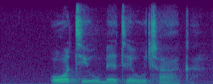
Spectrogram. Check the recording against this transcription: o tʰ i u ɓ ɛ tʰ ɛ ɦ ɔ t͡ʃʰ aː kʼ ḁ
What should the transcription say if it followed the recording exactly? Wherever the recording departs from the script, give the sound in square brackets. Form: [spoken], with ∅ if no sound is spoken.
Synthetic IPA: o tʰ i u ɓ ɛ tʰ ɛ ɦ [u] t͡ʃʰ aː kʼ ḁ

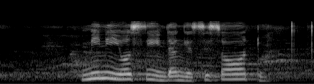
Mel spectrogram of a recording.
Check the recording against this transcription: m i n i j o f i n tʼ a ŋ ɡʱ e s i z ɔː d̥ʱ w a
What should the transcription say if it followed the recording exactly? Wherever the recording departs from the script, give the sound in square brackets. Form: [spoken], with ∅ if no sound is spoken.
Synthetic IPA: m i n i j o [s] i n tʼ a ŋ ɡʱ e s i [s] ɔː d̥ʱ w a

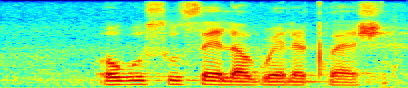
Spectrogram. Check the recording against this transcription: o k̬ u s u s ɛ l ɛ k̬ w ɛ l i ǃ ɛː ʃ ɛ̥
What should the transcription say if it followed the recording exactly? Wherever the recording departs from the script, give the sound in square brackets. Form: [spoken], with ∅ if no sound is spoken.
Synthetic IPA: o k̬ u s u s ɛ l [a] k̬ w ɛ l [ɛ] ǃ ɛː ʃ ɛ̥

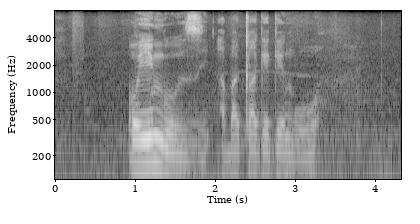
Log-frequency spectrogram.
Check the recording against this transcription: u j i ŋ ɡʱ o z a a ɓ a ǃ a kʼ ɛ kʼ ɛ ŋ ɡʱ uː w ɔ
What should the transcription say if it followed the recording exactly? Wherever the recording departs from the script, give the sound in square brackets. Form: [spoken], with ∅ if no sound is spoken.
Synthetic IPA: [o] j i ŋ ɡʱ o z [i] a ɓ a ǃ a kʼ ɛ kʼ ɛ ŋ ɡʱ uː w ɔ

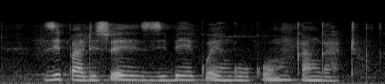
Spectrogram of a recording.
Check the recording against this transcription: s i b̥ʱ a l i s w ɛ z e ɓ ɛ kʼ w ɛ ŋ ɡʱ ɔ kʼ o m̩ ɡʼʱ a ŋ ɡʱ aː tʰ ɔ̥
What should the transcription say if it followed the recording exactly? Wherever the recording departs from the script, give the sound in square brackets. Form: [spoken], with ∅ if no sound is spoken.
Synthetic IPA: [z] i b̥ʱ a l i s w ɛ z [i] ɓ ɛ kʼ w ɛ ŋ ɡʱ ɔ kʼ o m̩ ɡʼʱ a ŋ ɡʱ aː tʰ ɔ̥

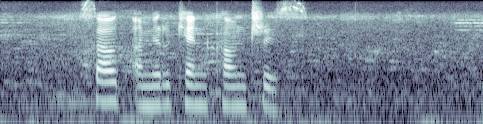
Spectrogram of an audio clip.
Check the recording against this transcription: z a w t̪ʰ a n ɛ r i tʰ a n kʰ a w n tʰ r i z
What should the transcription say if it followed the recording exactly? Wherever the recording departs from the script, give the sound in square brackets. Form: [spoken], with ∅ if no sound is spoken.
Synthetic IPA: [s] a w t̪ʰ a [m] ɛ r i [kʰ] a n kʰ a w n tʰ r i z

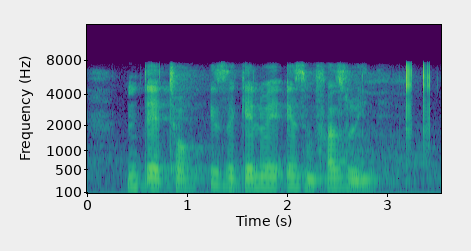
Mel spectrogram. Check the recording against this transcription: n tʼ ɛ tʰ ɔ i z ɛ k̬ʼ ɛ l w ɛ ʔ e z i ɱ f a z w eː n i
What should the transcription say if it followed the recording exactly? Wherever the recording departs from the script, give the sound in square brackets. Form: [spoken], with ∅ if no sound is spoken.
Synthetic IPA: n tʼ ɛ tʰ ɔ i z ɛ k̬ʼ ɛ l w ɛ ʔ e z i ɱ f a z w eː n i

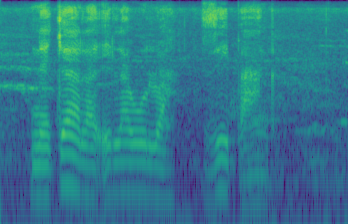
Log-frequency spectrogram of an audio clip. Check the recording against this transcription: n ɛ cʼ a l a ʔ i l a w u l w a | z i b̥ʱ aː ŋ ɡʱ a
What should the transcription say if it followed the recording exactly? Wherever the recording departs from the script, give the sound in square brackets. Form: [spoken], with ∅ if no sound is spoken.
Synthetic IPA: n ɛ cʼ a l a ʔ i l a w u l w a | z i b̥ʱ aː ŋ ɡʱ a

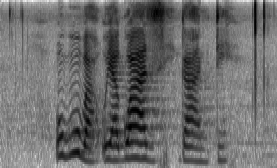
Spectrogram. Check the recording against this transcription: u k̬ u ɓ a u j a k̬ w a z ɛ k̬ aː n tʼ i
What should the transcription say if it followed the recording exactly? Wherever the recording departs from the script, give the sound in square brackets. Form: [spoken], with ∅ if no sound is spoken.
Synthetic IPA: u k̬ u ɓ a u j a k̬ w a z [i] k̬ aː n tʼ i

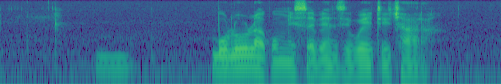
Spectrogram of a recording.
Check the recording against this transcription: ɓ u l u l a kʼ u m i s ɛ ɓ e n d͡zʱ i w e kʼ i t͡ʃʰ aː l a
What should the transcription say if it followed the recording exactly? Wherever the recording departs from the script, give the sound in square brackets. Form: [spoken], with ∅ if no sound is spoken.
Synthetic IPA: ɓ u l u l a kʼ u m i s ɛ ɓ e n d͡zʱ i w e [tʼ] i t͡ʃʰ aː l a

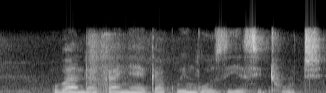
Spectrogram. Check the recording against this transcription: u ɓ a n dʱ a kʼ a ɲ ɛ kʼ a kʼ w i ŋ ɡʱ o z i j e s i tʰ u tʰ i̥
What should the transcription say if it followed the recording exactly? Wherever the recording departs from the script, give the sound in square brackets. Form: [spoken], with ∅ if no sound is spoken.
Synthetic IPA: u ɓ a n dʱ a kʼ a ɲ ɛ kʼ a kʼ w i ŋ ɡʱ o z i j e s i tʰ [uː] tʰ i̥

